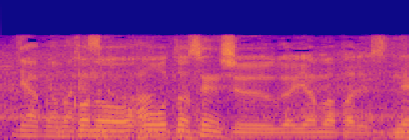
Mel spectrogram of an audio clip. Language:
Japanese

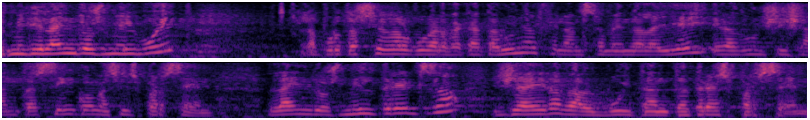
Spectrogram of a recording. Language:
Catalan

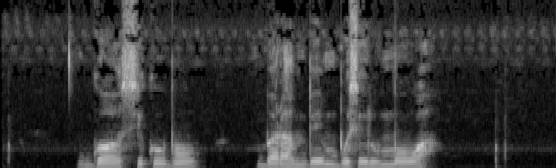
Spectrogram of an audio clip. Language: Baatonum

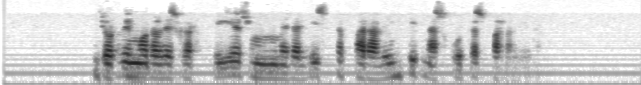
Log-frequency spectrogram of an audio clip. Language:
Catalan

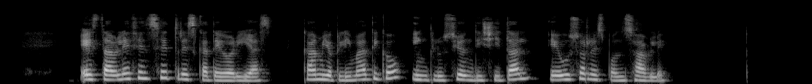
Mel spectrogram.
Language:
Galician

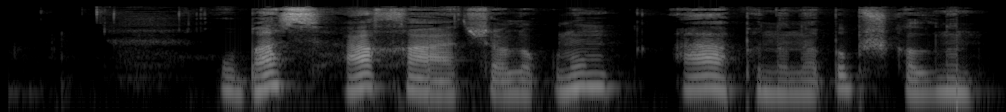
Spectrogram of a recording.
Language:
Abkhazian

